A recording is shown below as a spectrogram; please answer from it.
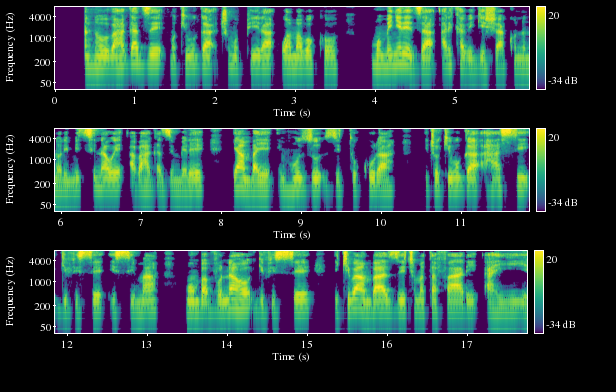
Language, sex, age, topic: Rundi, male, 36-49, education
